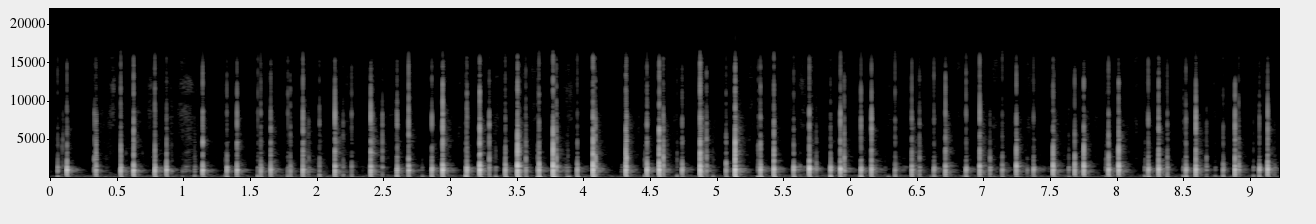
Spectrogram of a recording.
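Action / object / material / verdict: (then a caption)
tap / small plastic squeeze tube / plastic / none. A small silver plastic cosmetic squeeze tube is held in both hands and tapped and scratched with fingernails. Rapid, irregular, dry clicks and taps with brief scratchy textures repeat throughout, each hit short and dying away almost instantly.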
